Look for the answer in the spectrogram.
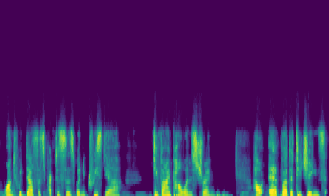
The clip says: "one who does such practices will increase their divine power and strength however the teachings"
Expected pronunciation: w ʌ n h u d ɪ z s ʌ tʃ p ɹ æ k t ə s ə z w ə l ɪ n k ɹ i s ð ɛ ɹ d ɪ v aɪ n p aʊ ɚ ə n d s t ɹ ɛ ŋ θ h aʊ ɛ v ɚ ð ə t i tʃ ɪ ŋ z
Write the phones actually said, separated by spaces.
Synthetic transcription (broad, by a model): w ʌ n h u d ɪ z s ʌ s p ɹ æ k t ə s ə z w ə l ɪ n k ɹ i s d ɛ d ɪ v aɪ n p aʊ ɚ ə n s t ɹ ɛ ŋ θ h aʊ ɛ v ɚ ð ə t i tʃ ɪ ŋ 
